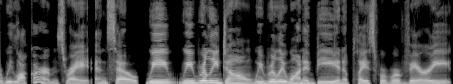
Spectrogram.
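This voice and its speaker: A woman hosts a conversational faith-based interview. Her voice sits on the low side, clean and resonant, with very little room sound. She speaks effusively and encouragingly, often repeating a phrase for emphasis. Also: clear, resonant tone, no room sound, clean studio sound. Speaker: podcast host and producer.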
